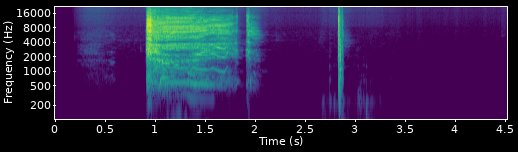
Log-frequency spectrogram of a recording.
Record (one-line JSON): {"cough_length": "4.5 s", "cough_amplitude": 32768, "cough_signal_mean_std_ratio": 0.31, "survey_phase": "beta (2021-08-13 to 2022-03-07)", "age": "45-64", "gender": "Male", "wearing_mask": "No", "symptom_none": true, "smoker_status": "Never smoked", "respiratory_condition_asthma": false, "respiratory_condition_other": false, "recruitment_source": "REACT", "submission_delay": "0 days", "covid_test_result": "Negative", "covid_test_method": "RT-qPCR", "influenza_a_test_result": "Negative", "influenza_b_test_result": "Negative"}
